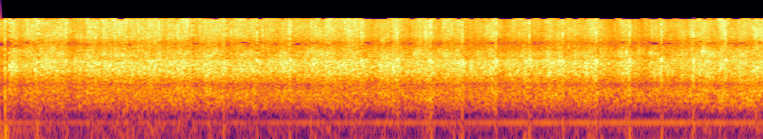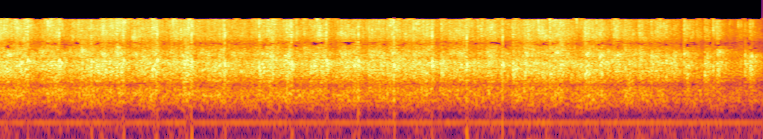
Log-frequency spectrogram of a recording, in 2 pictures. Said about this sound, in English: I'd like to join in a round of applause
